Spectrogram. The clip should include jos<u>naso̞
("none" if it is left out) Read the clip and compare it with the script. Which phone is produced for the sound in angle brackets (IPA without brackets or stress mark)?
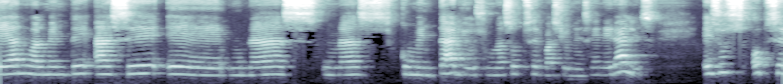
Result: u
